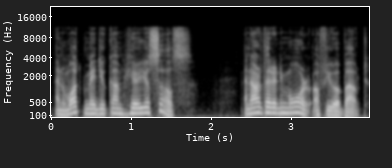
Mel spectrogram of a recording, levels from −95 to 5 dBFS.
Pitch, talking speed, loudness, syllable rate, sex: 135 Hz, 210 wpm, -20 LUFS, 6.8 syllables/s, male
